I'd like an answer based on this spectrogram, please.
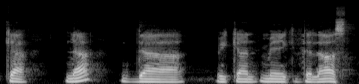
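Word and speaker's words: كندا: But here we just pronounce it short ka and short na and long da.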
